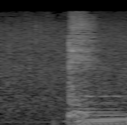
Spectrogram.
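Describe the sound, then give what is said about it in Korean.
A steady hiss of falling rain suddenly swells into a louder, denser downpour halfway through as a sudden rain shower breaks out on the way home from school, with a low rumbling hum settling in beneath it. No one speaks. “갑자기 소나기가 쏟아지기 시작했죠.”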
